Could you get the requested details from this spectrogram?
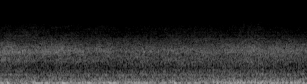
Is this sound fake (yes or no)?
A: yes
